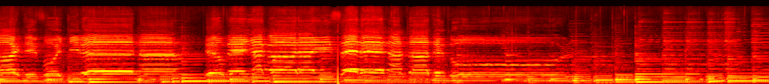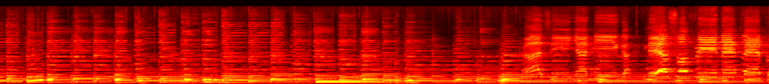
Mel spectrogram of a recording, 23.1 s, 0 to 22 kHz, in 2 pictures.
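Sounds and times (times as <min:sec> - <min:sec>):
plucked acoustic guitars: 0:00.0 - 0:23.0.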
